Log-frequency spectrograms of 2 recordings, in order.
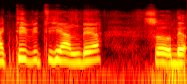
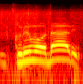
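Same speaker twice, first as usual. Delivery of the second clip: ordinary talk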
